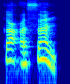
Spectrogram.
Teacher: काफ के साथ अलिफ है, उसके ऊपर जज़म है, तो हम इस काफ को झटका देकर पढ़ेंगे। काफ अलिफ का, सीन अलिफ दो ज़बर सन, का असन।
